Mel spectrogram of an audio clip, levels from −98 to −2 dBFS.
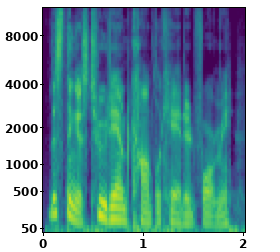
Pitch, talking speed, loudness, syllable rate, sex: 120 Hz, 235 wpm, -18 LUFS, 6.6 syllables/s, male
